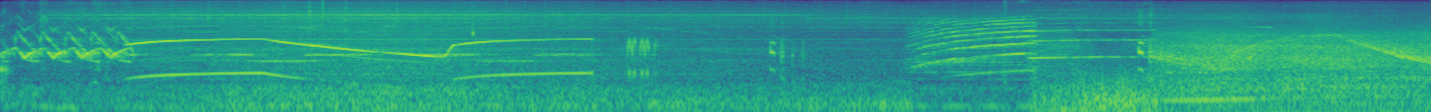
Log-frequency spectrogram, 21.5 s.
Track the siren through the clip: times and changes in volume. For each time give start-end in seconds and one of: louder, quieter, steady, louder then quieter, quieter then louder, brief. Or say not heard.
0.0-21.4 quieter then louder.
